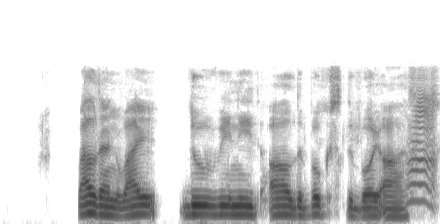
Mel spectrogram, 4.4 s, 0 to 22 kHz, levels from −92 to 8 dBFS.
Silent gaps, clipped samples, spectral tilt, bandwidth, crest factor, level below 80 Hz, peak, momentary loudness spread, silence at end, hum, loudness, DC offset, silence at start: 1.72-1.78 s; under 0.1%; -7.5 dB/octave; 7.4 kHz; 18 dB; -60 dBFS; -6 dBFS; 7 LU; 0.05 s; none; -23 LUFS; under 0.1%; 0.8 s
